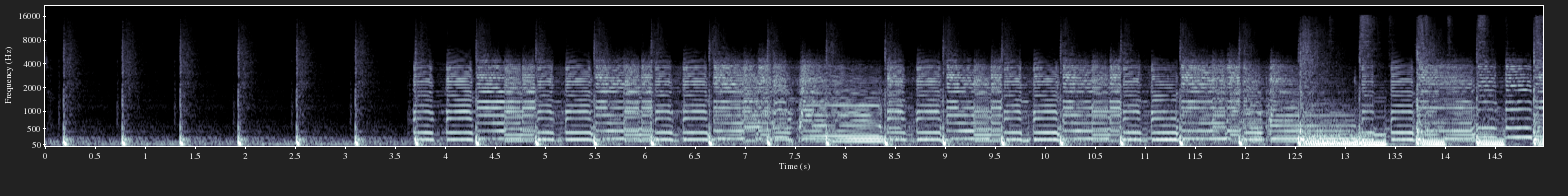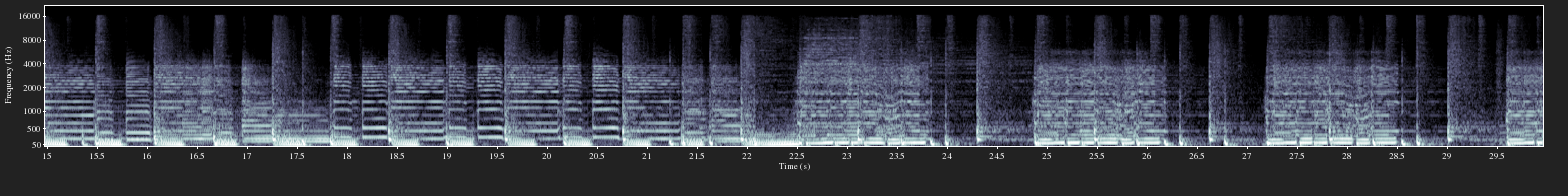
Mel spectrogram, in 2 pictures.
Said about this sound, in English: Um, but this song is really cool.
